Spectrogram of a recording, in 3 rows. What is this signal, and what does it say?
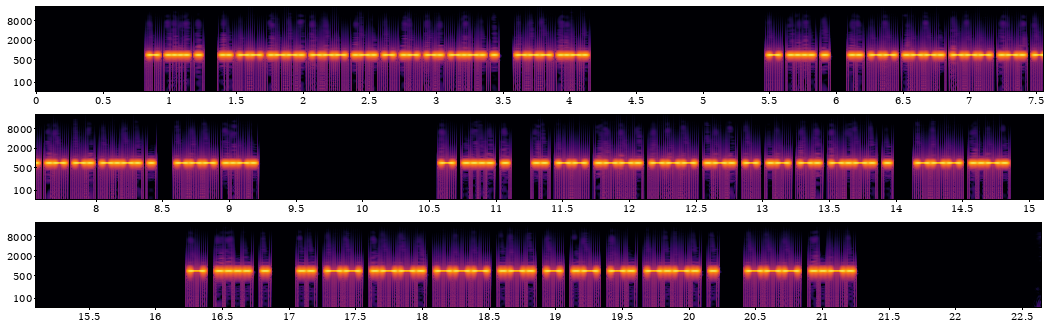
Morse code, heard as a keyed tone, about 44 wpm, 700 Hz. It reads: THE IMPORTANCE OF THE IMPORTANCE OF THE IMPORTANCE OF THE IMPORTANCE OF
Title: Speed-Racing - Sets of 3 Words 35wpm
